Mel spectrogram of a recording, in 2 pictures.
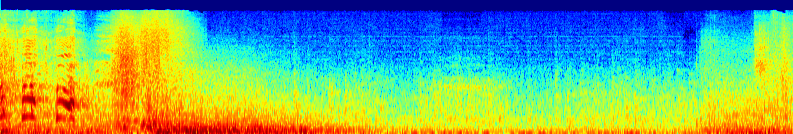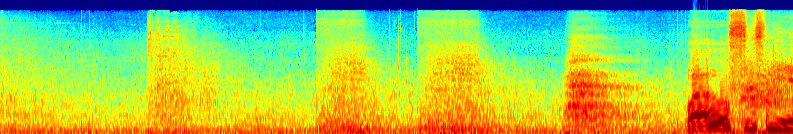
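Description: A flamethrower roars in short bursts.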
